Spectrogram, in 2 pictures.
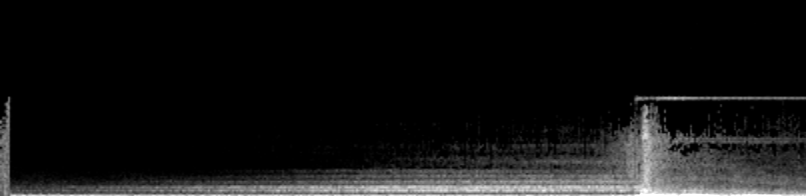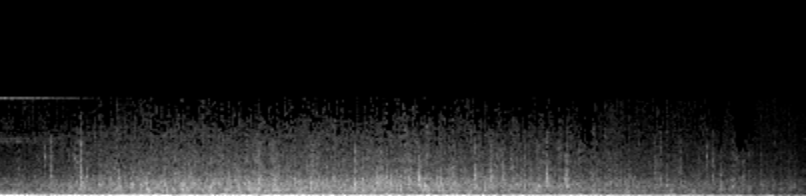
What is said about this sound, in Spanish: un estrépito sordo y retumbante de algo que se hacía pedazos en el exterior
